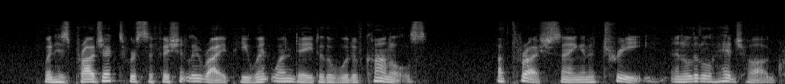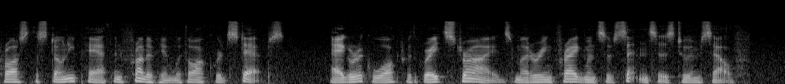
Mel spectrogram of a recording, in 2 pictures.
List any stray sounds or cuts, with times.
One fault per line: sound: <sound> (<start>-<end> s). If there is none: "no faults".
no faults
